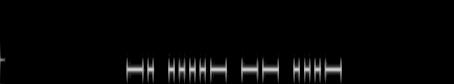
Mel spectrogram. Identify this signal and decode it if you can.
Morse code, heard as a keyed tone, about 22 wpm, 700 Hz. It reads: N4MV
